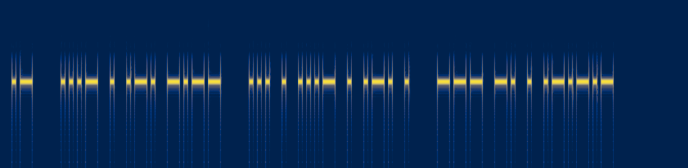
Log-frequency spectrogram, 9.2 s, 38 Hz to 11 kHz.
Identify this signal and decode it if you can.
Morse code, heard as a keyed tone, about 22 wpm, 700 Hz. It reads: A VERY SEVERE ONE.
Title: Sentences from Top 1400 Words 22wpm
